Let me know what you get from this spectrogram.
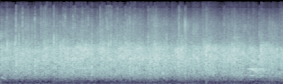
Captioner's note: applause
